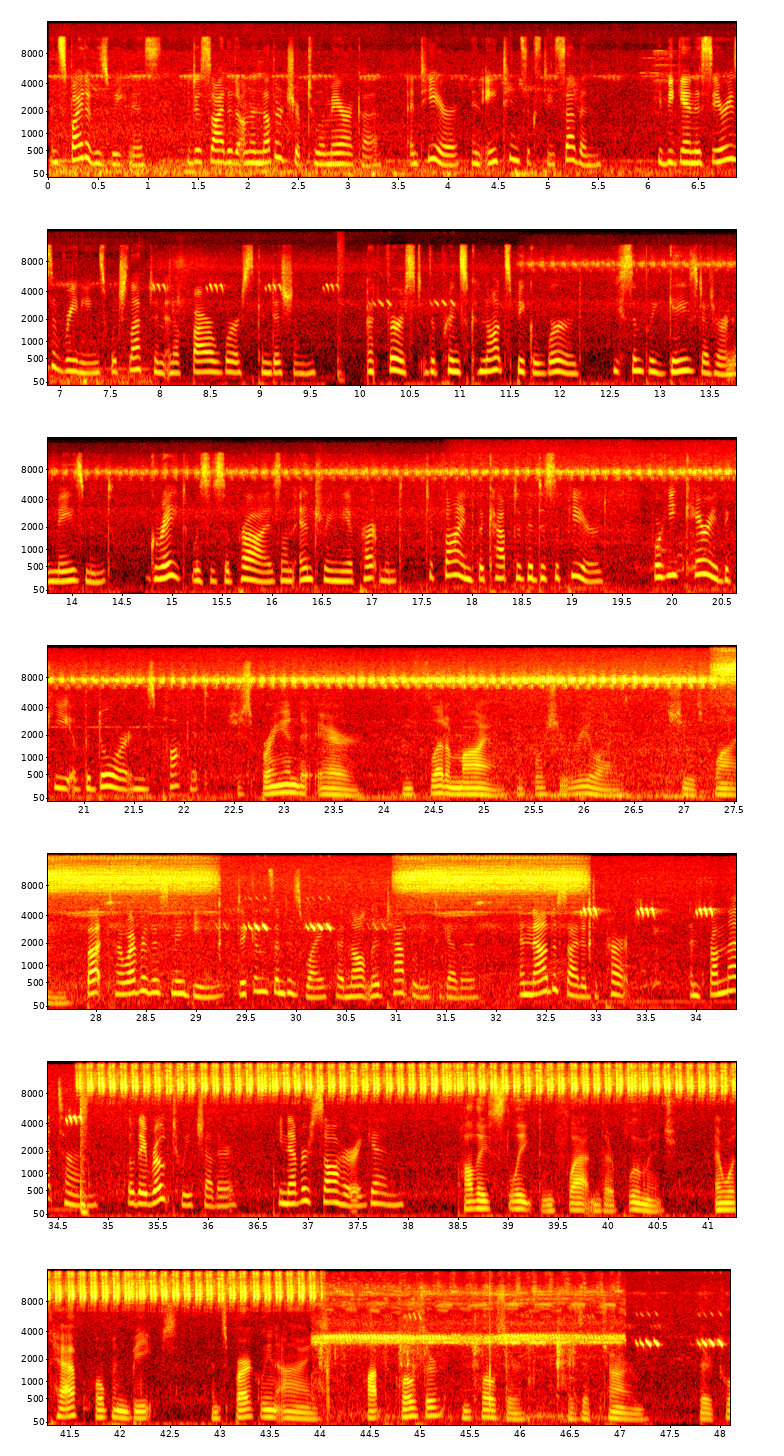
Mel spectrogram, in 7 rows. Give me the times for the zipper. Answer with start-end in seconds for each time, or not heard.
not heard.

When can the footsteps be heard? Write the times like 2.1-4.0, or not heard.
not heard.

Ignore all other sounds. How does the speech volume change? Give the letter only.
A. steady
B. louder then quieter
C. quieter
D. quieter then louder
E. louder
A.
